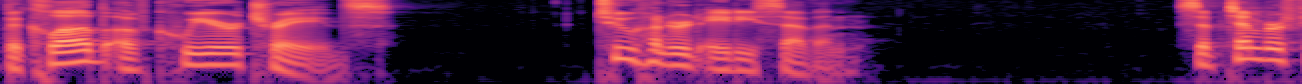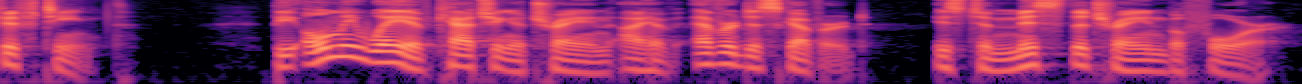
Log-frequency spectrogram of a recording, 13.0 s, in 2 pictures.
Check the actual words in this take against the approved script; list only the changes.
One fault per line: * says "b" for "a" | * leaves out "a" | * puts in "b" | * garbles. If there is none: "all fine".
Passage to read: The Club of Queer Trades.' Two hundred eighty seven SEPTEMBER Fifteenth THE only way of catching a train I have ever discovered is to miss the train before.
all fine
